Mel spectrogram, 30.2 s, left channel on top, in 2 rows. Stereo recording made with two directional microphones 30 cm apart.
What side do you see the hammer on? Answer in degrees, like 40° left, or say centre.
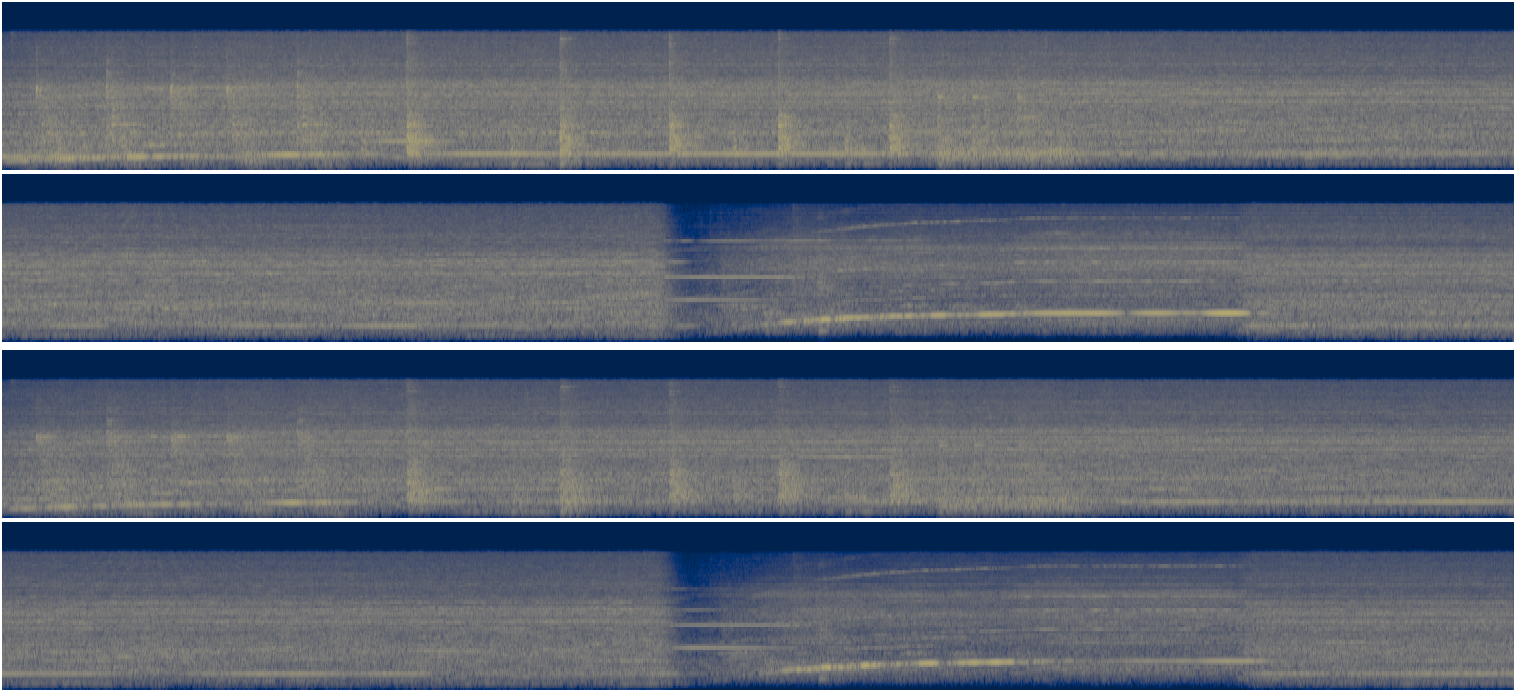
60° left.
